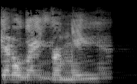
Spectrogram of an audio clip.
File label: hurt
